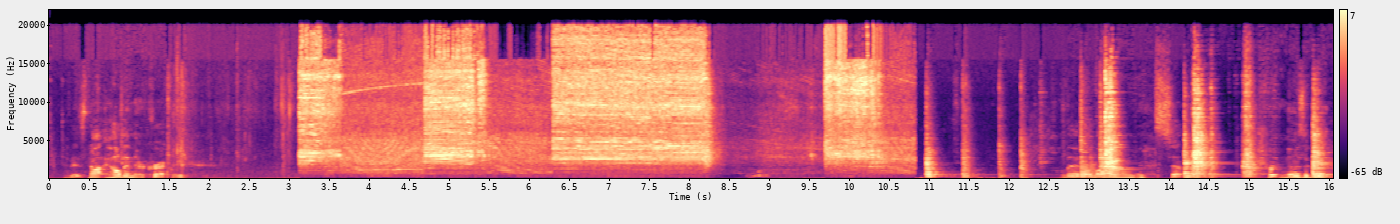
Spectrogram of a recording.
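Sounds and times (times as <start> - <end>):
power tool cutting steel: 3.1 - 10.8.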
